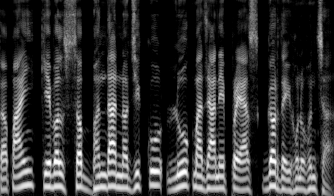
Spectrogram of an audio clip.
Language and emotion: Nepali, neutral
